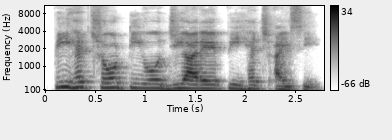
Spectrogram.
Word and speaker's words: photographic: So the the pronunciation goes like this. It's filteric f graph graphic I've written I've written this along with the uh you know as I was writing the transcription I've given you the syllable division also all right photographic and graph is the is the stress syllable.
